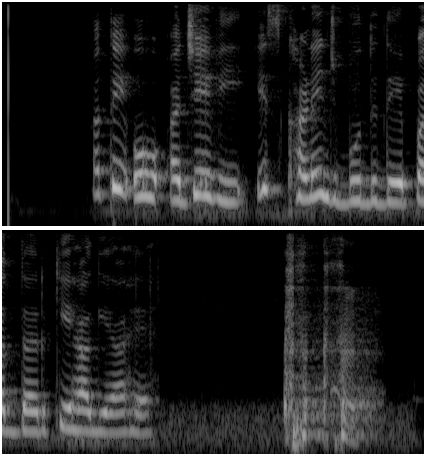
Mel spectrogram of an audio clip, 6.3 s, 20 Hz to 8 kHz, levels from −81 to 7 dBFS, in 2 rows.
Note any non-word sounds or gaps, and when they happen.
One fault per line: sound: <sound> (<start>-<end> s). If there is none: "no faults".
sound: cough (5.3-6.1 s)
